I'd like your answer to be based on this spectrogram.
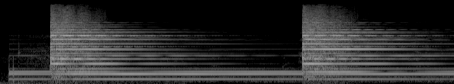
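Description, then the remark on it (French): A small bell is struck twice, about two and a half seconds apart, marking the start of a spoiler section; each strike is bright, with a long, shimmering ring that lingers between hits. No voices. “dans la partie spoiler avec euh, une petite cloche pour vous indiquer que de bah, d'arrêter là”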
